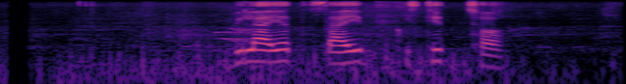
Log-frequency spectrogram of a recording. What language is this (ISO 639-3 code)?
nep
